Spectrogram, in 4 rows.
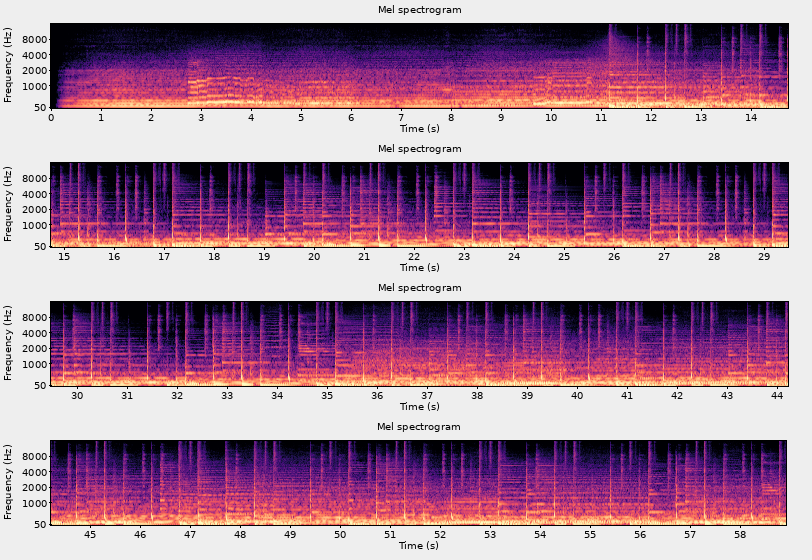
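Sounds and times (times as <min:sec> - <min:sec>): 
Egyptian desert music: 0:00.1 - 0:58.9.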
